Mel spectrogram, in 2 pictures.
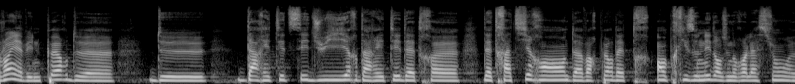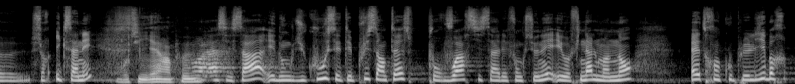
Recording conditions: busy venue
